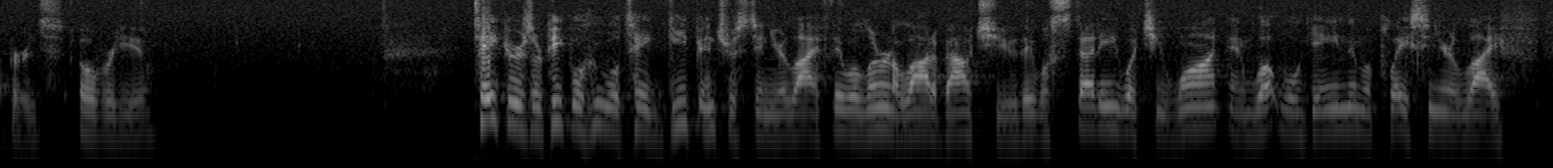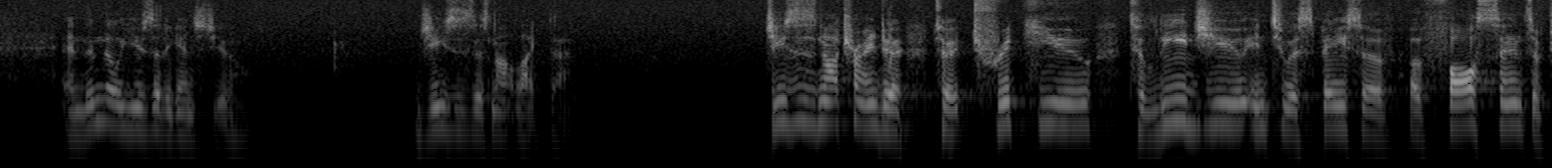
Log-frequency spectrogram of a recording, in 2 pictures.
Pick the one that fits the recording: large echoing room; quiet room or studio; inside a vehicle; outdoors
large echoing room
